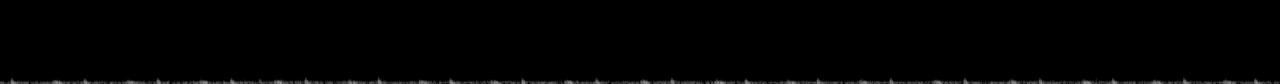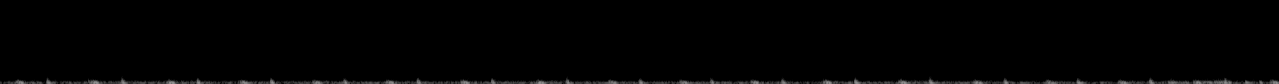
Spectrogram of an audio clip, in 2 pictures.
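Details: Normal heart sounds heard over the tricuspid area with the person sitting: regular low thumps at about 80 beats per minute.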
